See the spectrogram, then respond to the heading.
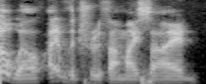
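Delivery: ordinary delivery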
